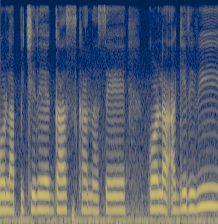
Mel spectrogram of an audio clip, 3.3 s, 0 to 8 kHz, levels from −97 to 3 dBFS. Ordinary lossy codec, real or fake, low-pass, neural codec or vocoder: none; real; 7.2 kHz; none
